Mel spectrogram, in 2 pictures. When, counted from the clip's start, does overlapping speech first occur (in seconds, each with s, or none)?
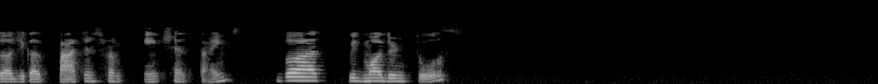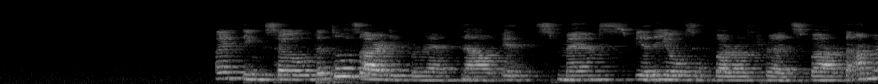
none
